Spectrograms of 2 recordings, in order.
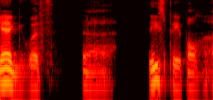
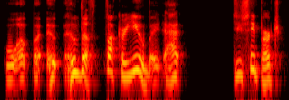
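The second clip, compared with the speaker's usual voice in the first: higher, stammering shock; startled confusion; 8 semitones higher than usual. Acted. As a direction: caught off guard, demand answers. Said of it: "be like".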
